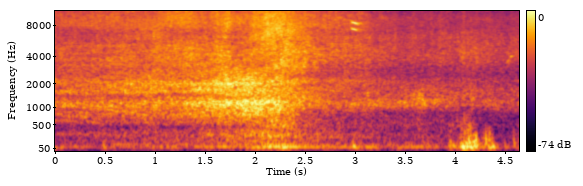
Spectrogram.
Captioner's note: traffic noise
